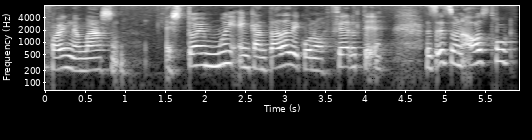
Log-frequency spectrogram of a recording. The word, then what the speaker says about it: conocerte: Estoy muy encantada de conocerte.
